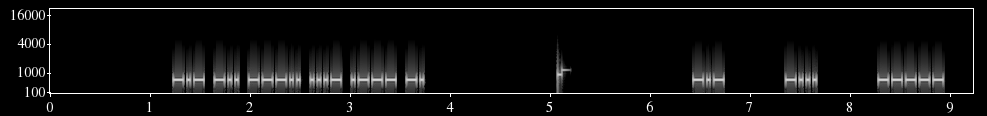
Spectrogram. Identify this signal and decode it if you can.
Morse code, heard as a keyed tone, about 36 wpm, spaced as for 23 wpm, 690 Hz. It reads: KD8VJN KB0
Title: USA Call Signs - 6 Characters - 6x Character Spacing - 35wpm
